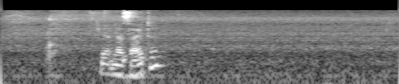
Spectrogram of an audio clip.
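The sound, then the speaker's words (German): A lighter flame hisses steadily while a cigar is relit, the rushing noise running throughout as a man briefly speaks over it. “Ich feuer jetzt präventiv nochmal nach.”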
